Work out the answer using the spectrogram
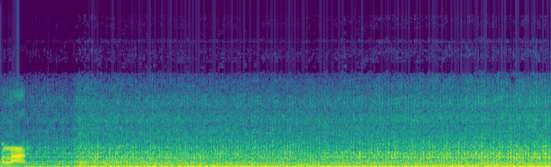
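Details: Diesel engine after fuel system cleaning and bleeding, weak power blamed on dirt in fuel; brief chirp then even steady idle with smooth low rumble, no stumbles; fuel now flows freely; normal idle.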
